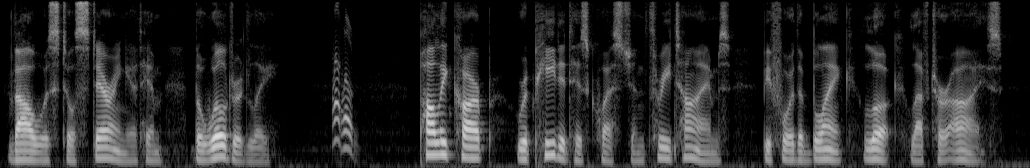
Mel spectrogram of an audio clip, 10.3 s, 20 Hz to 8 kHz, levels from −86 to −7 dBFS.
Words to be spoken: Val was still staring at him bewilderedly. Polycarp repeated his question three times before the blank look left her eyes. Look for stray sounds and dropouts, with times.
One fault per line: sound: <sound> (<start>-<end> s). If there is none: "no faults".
sound: chirp (3.3-3.6 s)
